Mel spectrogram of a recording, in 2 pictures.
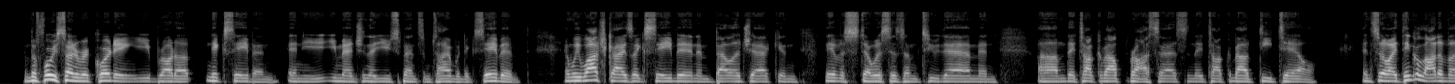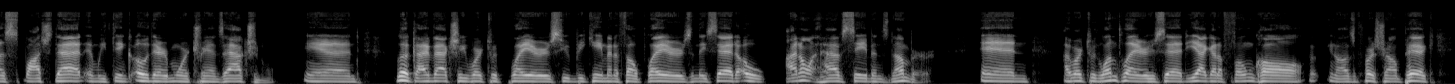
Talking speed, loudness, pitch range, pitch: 215 wpm, -23 LUFS, 135-150 Hz, 140 Hz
